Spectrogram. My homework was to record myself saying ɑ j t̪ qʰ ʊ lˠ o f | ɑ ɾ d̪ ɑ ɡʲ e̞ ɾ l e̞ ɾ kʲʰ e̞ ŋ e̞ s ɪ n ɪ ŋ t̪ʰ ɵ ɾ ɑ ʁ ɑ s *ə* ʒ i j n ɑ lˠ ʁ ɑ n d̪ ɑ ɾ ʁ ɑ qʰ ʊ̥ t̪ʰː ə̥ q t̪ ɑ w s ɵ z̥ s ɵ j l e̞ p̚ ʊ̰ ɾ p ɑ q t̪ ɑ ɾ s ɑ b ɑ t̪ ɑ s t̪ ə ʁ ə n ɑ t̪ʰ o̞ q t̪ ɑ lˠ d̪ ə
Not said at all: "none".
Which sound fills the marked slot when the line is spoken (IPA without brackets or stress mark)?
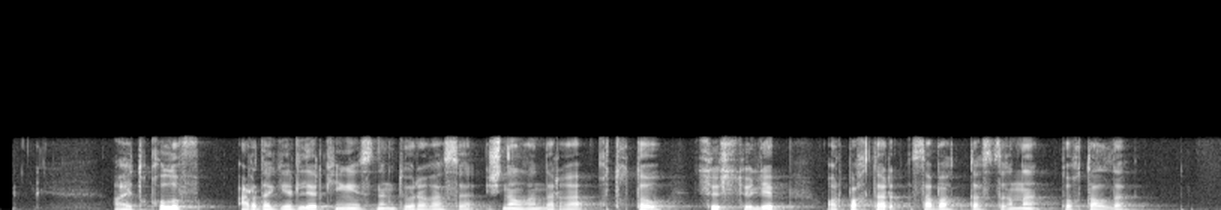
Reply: ə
